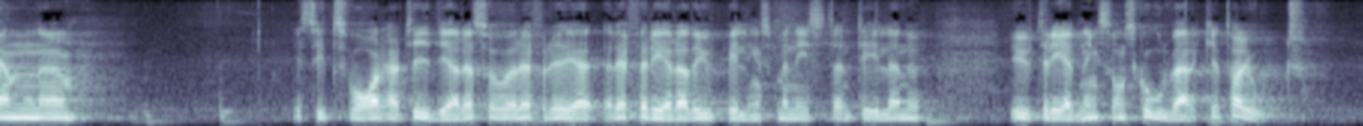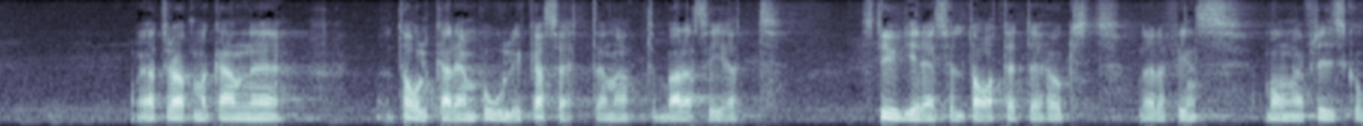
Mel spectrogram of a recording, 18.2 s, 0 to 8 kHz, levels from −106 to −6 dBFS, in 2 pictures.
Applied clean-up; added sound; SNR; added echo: none; none; none; none.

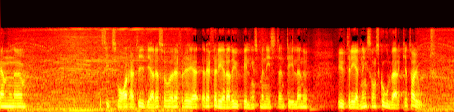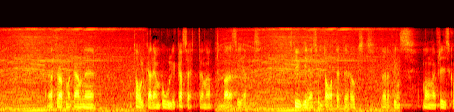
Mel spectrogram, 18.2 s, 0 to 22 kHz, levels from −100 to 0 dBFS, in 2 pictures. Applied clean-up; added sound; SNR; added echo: none; Motorcycle / Accelerating, revving, vroom; 9 dB; none.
